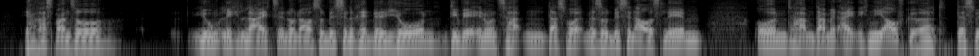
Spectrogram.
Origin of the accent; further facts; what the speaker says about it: Mülheim an der Ruhr, North Rhine-Westphalia, Germany; Hier ist ja der Ort, wo ich aufgewachsen bin. Hier sind all meine Freunde. Hier ist, oder all unsere Freunde. Wir kommen halt aus Mülheim an der Ruhr. Wir waren immer hier.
